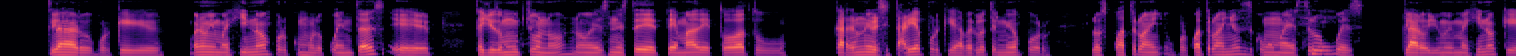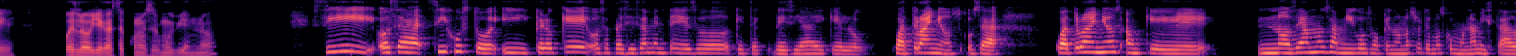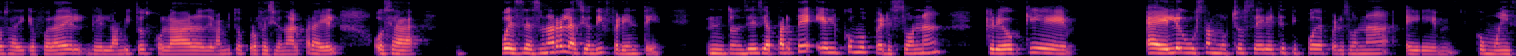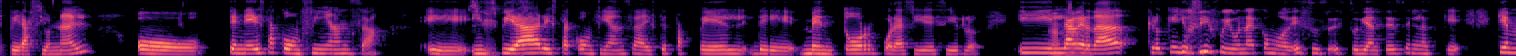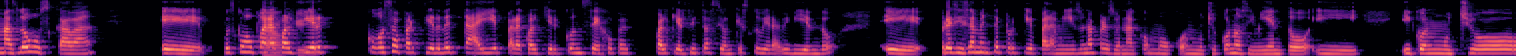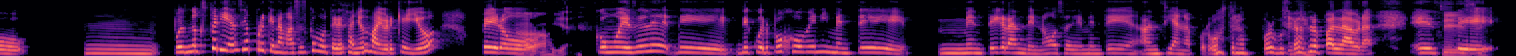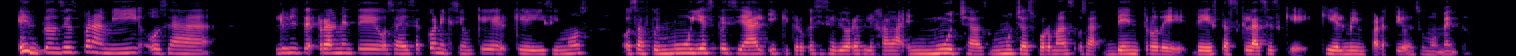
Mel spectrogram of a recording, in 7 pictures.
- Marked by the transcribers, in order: tapping; other noise; laughing while speaking: "por buscar otra palabra"; chuckle
- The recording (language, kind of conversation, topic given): Spanish, podcast, ¿Cuál fue una clase que te cambió la vida y por qué?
